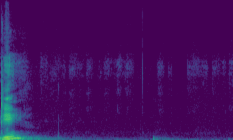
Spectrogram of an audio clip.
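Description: Marker pen writing on a whiteboard: faint, scattered scratching strokes, with a short tap about a second and a half in.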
